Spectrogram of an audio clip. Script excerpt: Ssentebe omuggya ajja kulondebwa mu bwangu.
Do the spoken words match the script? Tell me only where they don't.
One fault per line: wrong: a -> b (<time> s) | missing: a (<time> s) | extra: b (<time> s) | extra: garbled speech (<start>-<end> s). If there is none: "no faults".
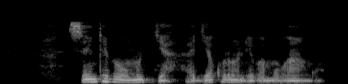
no faults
